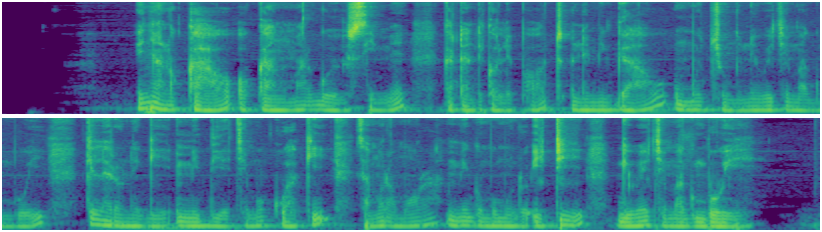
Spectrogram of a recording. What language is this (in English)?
Luo (Kenya and Tanzania)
